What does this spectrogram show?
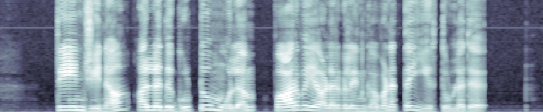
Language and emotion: Tamil, neutral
